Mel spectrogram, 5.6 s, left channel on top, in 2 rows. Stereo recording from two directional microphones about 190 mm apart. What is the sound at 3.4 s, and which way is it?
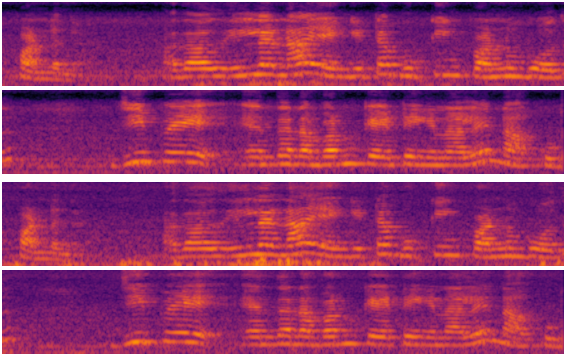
A woman's voice, 20° right (ahead or behind).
